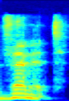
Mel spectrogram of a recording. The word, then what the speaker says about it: venit: And by the way, that is a short E. I'm going to stick a short E in there. And I'm going to emphasize that because venit is he comes, venit is he came.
